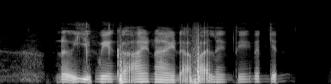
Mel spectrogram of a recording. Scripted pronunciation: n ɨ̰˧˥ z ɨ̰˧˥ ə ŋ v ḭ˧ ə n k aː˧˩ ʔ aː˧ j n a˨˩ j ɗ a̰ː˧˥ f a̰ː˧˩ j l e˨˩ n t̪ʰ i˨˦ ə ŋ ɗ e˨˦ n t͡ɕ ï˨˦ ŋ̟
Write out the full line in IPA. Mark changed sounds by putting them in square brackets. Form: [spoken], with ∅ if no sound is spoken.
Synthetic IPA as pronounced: n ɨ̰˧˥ z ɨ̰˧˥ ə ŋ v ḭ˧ ə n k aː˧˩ ʔ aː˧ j n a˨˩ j ɗ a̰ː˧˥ f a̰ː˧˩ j l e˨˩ n [t̪] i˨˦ ə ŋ ɗ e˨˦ n t͡ɕ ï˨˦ ŋ̟

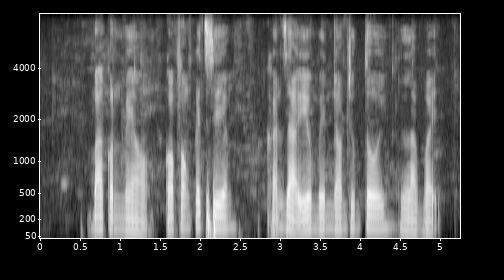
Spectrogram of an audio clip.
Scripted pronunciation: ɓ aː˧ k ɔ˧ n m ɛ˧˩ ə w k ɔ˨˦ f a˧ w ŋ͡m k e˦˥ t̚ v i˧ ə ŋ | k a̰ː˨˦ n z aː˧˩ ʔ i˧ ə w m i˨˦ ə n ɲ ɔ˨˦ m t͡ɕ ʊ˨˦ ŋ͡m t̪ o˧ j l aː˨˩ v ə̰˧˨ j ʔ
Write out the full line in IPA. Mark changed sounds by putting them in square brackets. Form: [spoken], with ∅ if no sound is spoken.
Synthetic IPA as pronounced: ɓ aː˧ k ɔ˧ n m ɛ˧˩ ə w k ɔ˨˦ f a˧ w ŋ͡m k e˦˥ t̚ [z] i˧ ə ŋ | [x] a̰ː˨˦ n z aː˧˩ ʔ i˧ ə w m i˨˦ ə n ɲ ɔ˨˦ m t͡ɕ ʊ˨˦ ŋ͡m t̪ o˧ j l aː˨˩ v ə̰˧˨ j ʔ

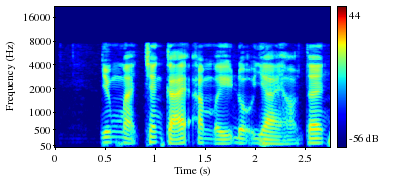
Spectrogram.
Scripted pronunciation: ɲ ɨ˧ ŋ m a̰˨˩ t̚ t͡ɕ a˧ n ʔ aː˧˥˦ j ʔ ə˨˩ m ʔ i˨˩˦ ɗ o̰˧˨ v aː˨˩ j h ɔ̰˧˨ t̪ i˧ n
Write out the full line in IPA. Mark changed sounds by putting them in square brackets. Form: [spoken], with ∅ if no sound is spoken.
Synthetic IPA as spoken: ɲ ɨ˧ ŋ m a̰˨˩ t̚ t͡ɕ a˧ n [k] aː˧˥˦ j ʔ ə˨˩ m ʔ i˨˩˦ ɗ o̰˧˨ [z] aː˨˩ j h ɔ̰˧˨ t̪ [e˧] n

